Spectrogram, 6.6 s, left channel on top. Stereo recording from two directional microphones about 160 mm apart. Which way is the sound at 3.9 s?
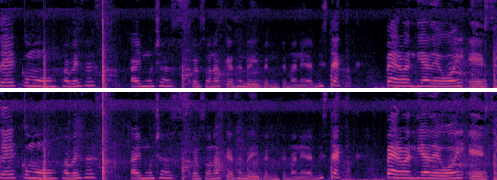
20° left (ahead or behind).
